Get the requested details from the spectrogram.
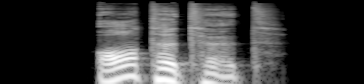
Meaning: inflection of orten: 1. second-person plural preterite 2. second-person plural subjunctive II
- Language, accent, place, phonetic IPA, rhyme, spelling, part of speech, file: German, Germany, Berlin, [ˈɔʁtətət], -ɔʁtətət, ortetet, verb, De-ortetet.ogg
